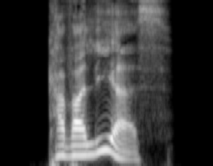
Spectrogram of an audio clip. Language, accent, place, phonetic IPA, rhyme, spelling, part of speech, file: German, Germany, Berlin, [kavaˈliːɐ̯s], -iːɐ̯s, Kavaliers, noun, De-Kavaliers.ogg
- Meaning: genitive singular of Kavalier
